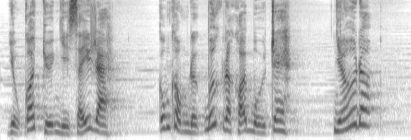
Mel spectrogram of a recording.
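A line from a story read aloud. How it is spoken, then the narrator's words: Hurried loud shout. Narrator (Vietnamese): vội nhìn sang cô Lý hét lớn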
